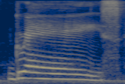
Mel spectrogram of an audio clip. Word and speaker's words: Grace: 是很常見的 “A” 是一個雙元音組合裡有 /e/ 和/ɪ/ “Grace” “Grace” 好就是這原因好的妳只要記得把 “A” 的音最後收攏用雙元音的後半部好嗎？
